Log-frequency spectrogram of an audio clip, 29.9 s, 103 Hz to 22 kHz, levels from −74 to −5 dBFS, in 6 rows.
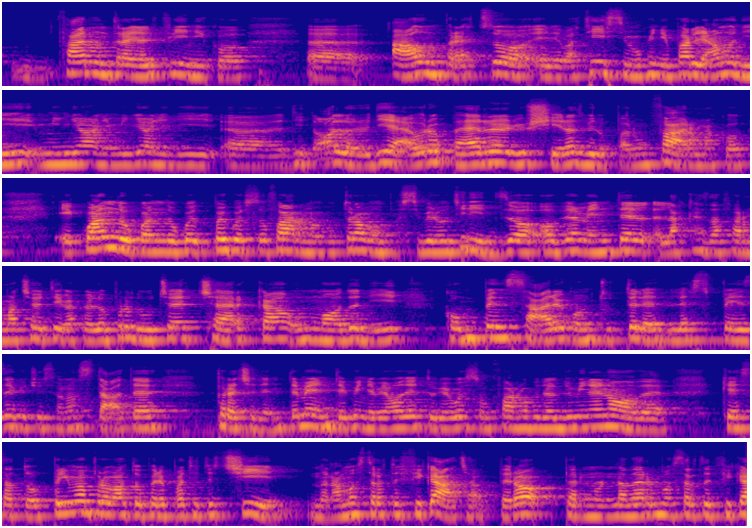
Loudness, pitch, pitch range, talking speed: -25 LUFS, 200 Hz, 190-215 Hz, 180 wpm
